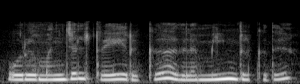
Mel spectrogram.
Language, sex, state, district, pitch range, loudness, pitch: Tamil, female, Tamil Nadu, Nilgiris, 220-255 Hz, -11 LUFS, 225 Hz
